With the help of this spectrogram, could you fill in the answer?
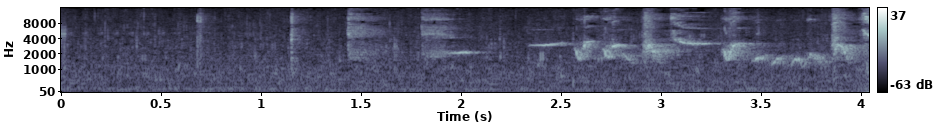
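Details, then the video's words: White-rumped shama song from a training recording for caged birds, full of rich fill-in phrases: faint scattered ticks, then from midway a quick run of clear, varied whistled notes, slurred rising and falling, mixed with sharp ticks. "White Rumped Shama Song"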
